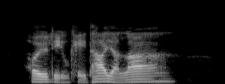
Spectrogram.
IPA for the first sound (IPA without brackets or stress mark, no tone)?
h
